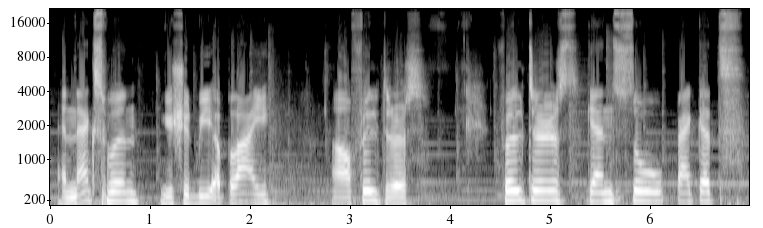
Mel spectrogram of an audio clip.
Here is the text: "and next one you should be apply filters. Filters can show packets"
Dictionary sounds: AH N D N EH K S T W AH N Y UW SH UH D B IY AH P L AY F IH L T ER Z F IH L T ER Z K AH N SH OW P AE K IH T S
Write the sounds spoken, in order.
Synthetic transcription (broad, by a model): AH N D N EH K S T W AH N Y UW SH UH D B IY AH P L AY F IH L T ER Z F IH L T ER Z K AH N S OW P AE K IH T S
